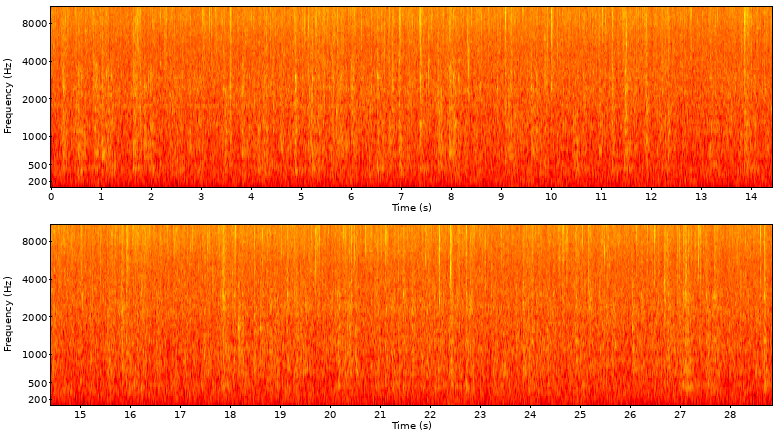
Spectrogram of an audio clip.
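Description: Steady rain falling onto standing water: an even hiss of rain with many small single drop splashes scattered through it.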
